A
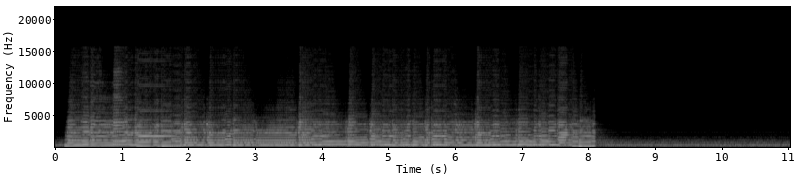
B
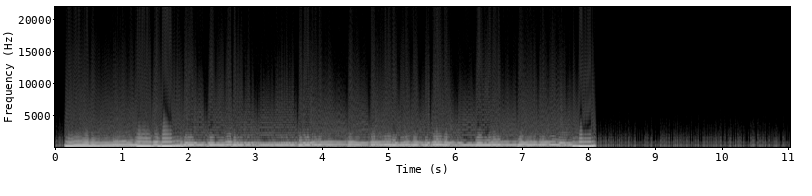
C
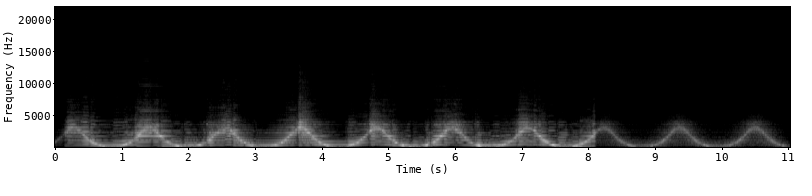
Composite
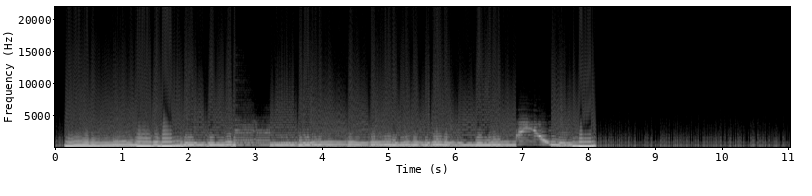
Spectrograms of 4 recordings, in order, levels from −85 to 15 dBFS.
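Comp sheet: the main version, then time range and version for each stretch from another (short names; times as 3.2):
B
2.71–3.23 from A
6.92–7.45 from C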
